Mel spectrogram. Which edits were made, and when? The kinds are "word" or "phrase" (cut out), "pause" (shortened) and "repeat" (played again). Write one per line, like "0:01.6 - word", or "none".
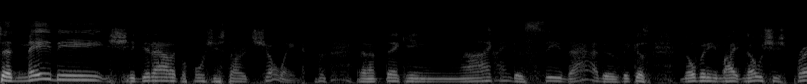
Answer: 0:01.3 - word
0:01.8 - word
0:04.9 - word
0:06.2 - word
